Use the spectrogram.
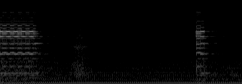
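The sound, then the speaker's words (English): A telephone rings for an incoming call with short, bright electronic bursts: one at the start, a faint echo shortly after, then another brief ring about two seconds later over a steady low hum. “Let's take some little phone calls. People are still calling here.”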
